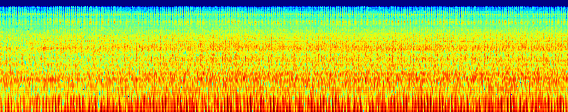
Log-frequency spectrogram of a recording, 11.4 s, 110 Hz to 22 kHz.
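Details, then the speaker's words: BMW F30 328i N20 engine at idle, uneven lumpy beat about two per second with a knocking edge: misfire, cylinder 2 lost compression from cylinder wall damage, a costly mechanical fault rather than electronic; drivetrain malfunction, oil consumption. "so dry treadmill function in this case can as an issue but the issue it is not something electronic it is mechanical and it's going to cost a lot of money to fix"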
